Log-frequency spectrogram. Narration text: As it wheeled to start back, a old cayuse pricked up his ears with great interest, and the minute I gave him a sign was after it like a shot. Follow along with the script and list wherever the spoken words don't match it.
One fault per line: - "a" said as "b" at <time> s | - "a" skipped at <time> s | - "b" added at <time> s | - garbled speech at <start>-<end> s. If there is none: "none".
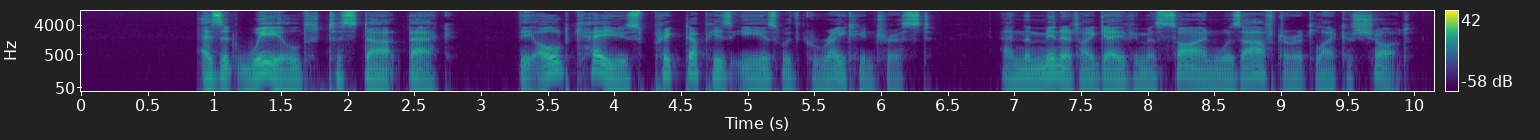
- "a" said as "the" at 3.3 s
